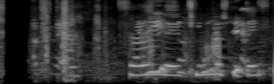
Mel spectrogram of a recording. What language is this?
Icelandic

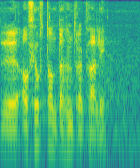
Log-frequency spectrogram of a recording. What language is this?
Icelandic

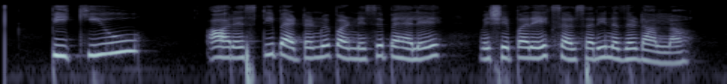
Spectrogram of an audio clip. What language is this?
Hindi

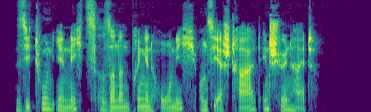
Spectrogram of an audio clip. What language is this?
German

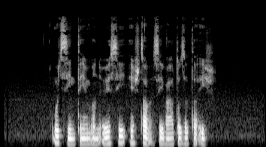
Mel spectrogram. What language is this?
Hungarian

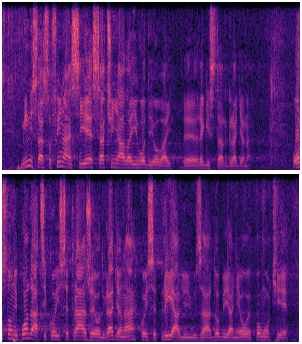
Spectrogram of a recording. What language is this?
Serbian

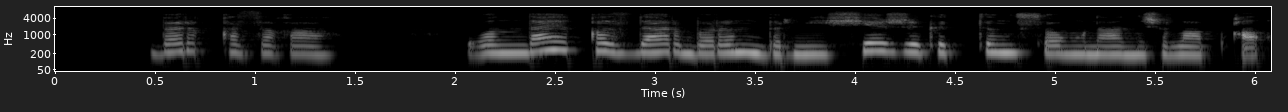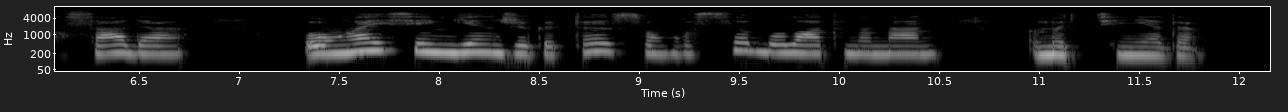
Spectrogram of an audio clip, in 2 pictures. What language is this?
Kazakh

